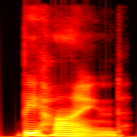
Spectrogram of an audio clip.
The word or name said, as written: behind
